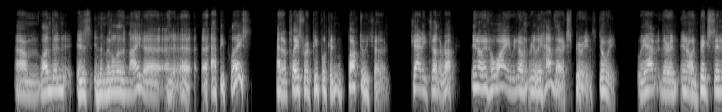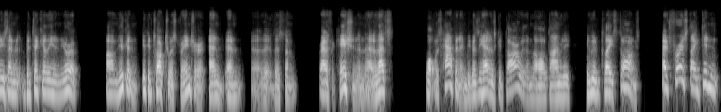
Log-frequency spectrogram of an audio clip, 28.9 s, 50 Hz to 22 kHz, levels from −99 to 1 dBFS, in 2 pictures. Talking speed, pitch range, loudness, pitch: 195 wpm, 130-165 Hz, -26 LUFS, 145 Hz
